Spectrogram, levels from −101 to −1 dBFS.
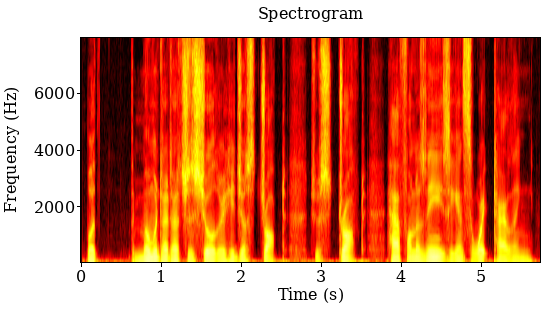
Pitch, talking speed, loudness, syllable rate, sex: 95 Hz, 200 wpm, -19 LUFS, 6.1 syllables/s, male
